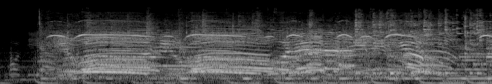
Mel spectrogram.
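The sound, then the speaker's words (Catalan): Teachers protest on the N-230 road in Alta Ribagorça: a crowd chants and shouts in loud, continuous waves, while a steady, regular drumbeat pounds underneath the voices. “I aquest és el so d'una altra mobilització, en aquest cas també de docents, a l'N230, a l'Alta Ribagorça,”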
